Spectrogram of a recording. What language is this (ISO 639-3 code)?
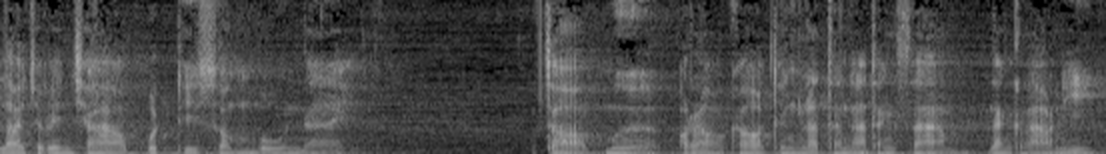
tha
